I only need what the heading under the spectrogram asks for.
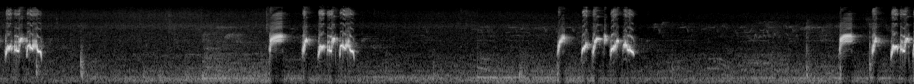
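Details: Southern master-style song of a red-whiskered bulbul from Thailand, meant to stir caged birds and train young ones: four brief chirpy phrases of rapid, rising and falling whistled notes, repeated roughly every three seconds.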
